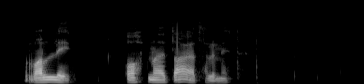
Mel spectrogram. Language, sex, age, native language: Icelandic, male, 18-19, Icelandic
